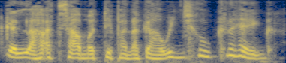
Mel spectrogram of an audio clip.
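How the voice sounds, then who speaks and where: A woman playing a frail, remorseful elderly mother in a radio drama, speaking haltingly and pleadingly in a husky voice. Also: on the low side, animated. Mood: meek, grateful. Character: frail, ailing elderly mother, meek, remorseful, self-effacing. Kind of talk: Ilocano radio drama acting.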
